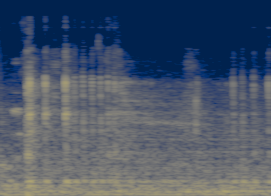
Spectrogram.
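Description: A run of faint, quick light clicks that die away a little past the middle.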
